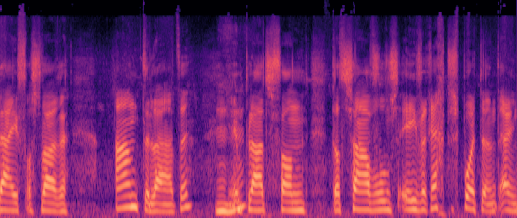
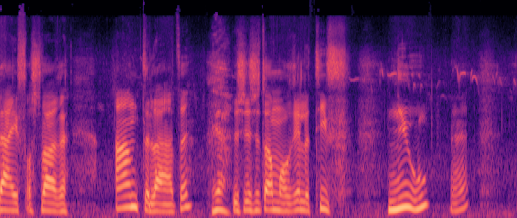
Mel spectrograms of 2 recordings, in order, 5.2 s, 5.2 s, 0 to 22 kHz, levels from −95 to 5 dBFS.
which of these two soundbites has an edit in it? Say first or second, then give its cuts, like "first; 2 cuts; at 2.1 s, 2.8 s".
second; 1 cut; at 2.0 s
